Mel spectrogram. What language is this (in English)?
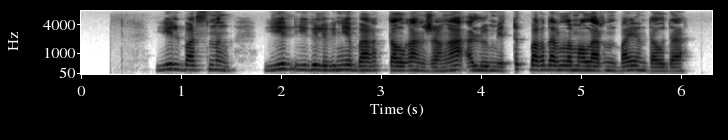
Kazakh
